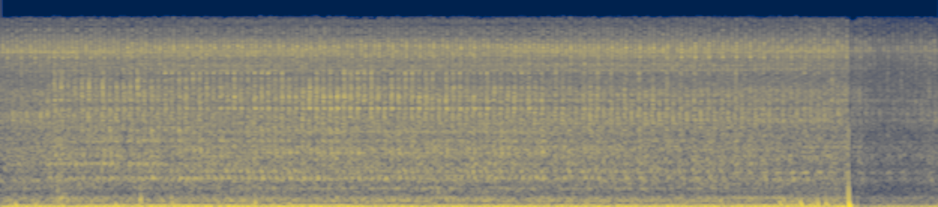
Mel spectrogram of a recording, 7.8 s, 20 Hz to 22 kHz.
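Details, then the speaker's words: 2023 Chevrolet Onix LT turbo manual, cold first start of the morning, hood open, brake pedal pressed: uneven knocking clatter, a few beats a second, seemingly from the rear of the engine; mechanic called it normal, owner doubts; cause undetermined. "Pessoal, esse barulho é quando o carro tá frio. Aí pisa no freio. Aí me diga aí se isso aí não deixa uma pulga atrás da orelha, já que é relacionado ao freio."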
